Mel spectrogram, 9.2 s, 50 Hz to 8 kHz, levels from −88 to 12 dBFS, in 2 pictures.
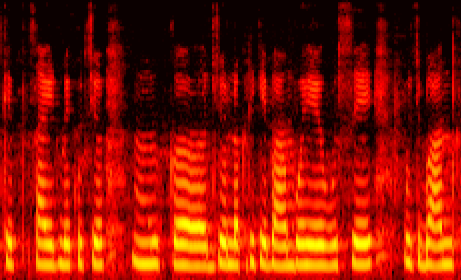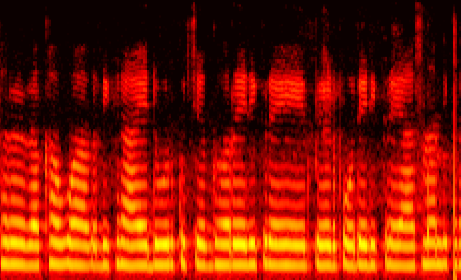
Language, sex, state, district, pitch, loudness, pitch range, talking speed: Hindi, female, Bihar, Bhagalpur, 220 Hz, -21 LUFS, 215-225 Hz, 215 wpm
